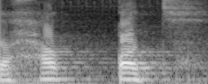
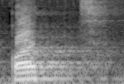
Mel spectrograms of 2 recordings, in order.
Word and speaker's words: حقت: وتعالى وكذلك حقت حقت فلو اردنا ان نقلق هذه القاف لو اردنا ان نقلق ل هذه القاف لقلنا حق حق حق حق حقت حقت فما هكذا كانت العرب تنطق يعني هذه هذه الحروف لذلك اذا ادغم الحرف اذا ادغم الحرف في الذي يليه وكان مماث له او مجانس له ف يعني لا لا يقلقل هذا الحرف كذلك حقت كلمه ربك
